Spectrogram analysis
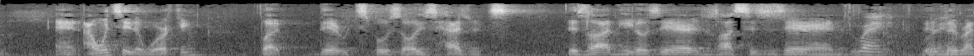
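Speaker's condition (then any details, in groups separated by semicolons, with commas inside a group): Cleft palate; congenital cleft palate, present from birth, care covered by garment union insurance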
